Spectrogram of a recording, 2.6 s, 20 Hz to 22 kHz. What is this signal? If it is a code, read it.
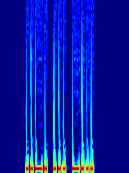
Morse code, heard as a keyed tone, about 26 wpm, 700 Hz. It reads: FSB
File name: Speed-Racing - Three Letter-Number Combinations - 22wpm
